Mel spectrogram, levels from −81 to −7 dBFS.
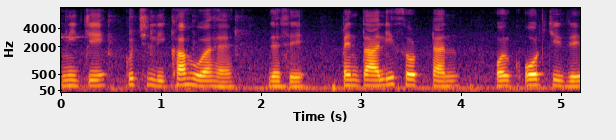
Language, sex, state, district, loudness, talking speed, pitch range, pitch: Hindi, male, Punjab, Pathankot, -20 LUFS, 140 wpm, 135-160 Hz, 150 Hz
